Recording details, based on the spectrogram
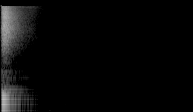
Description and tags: This is a realistic snare I've made mixing various sounds. This time it sounds fatter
